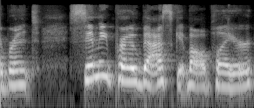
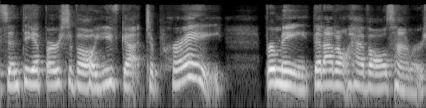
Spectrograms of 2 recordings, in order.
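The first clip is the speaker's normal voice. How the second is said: ordinary delivery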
